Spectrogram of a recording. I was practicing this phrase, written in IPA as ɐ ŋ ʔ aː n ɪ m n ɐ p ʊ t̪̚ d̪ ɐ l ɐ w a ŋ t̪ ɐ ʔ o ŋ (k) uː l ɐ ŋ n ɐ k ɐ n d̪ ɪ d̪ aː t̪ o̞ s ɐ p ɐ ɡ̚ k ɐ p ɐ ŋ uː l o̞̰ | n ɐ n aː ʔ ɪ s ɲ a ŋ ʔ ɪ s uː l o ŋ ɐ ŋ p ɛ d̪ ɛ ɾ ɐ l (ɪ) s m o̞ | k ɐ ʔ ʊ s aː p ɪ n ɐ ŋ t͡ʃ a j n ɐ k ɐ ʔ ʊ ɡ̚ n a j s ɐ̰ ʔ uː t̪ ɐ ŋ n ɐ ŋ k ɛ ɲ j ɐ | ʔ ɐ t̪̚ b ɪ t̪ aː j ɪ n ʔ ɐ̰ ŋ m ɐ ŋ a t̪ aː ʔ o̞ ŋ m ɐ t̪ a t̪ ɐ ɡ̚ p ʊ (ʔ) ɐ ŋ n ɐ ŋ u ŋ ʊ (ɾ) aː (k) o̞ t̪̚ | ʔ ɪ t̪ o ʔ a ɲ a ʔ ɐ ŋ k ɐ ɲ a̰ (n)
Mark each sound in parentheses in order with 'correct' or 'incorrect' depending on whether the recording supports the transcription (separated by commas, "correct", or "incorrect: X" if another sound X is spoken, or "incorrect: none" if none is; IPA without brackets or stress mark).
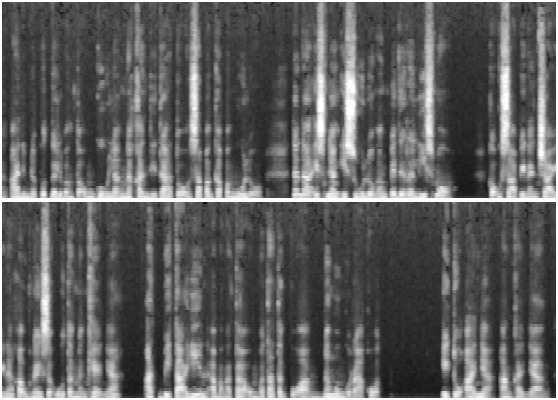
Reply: incorrect: ɡ, incorrect: i, correct, correct, correct, incorrect: ŋ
